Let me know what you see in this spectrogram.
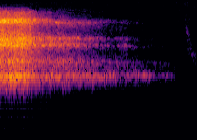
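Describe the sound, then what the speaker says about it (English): A single long, breathy exhale through an open mouth, close and clear, fading gradually to silence after about a second and a half. "Cleansing, open mouth, exhale."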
